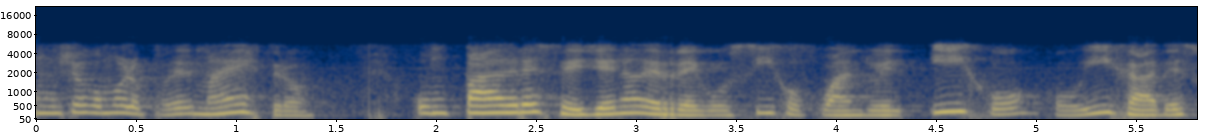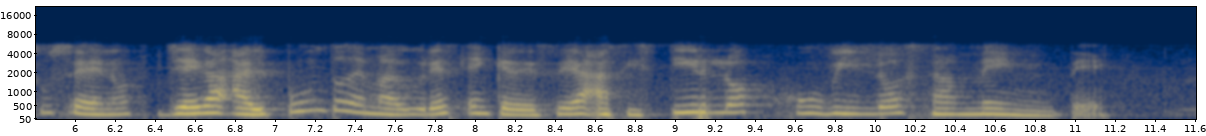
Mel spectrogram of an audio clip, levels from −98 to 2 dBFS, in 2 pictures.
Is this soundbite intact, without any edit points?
no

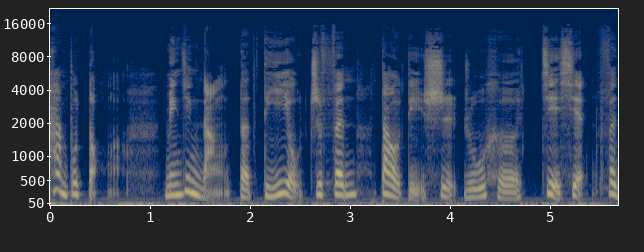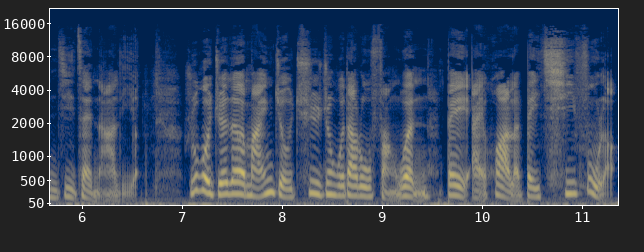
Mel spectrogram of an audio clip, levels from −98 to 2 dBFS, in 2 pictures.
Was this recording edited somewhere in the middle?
no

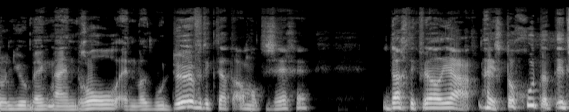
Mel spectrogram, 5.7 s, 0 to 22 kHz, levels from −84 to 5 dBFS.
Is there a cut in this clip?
no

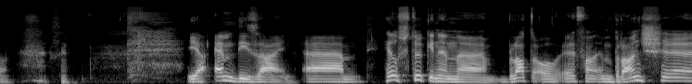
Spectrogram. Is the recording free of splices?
yes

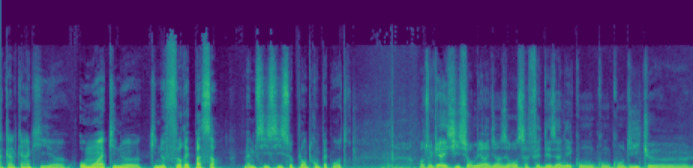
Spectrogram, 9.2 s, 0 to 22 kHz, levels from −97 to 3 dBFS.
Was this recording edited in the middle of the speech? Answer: yes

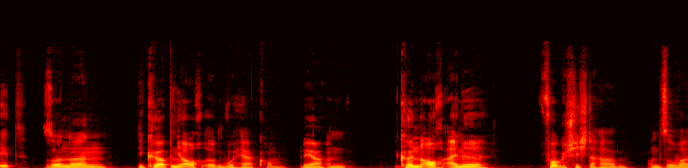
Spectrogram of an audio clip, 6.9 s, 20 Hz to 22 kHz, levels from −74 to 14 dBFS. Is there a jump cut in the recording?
yes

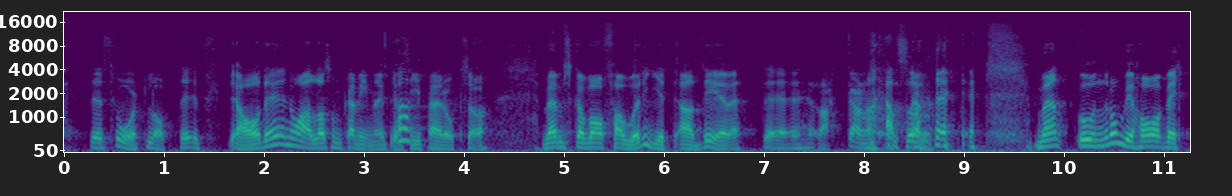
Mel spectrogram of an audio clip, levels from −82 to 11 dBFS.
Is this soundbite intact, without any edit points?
no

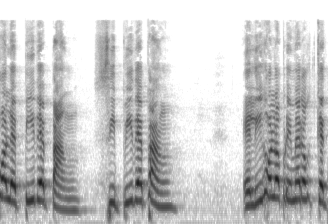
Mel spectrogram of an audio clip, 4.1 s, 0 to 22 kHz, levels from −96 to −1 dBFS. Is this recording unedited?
yes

